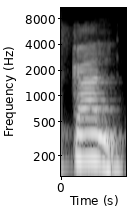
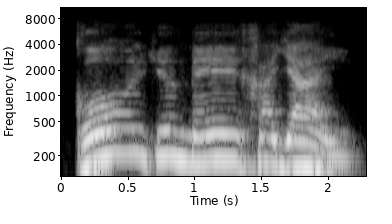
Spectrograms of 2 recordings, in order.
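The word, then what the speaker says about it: כָּל: Oye, Javier, es Kal. No. Esta sílaba es cerrada, termina en consonante y no lleva acento. Pues aquí está el Makef que le quita el acento. Entonces, una sílaba cerrada no acentuada, la Kamet se convierte en Kamet Hatuf y suena O. Kol Yemei Hayai.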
